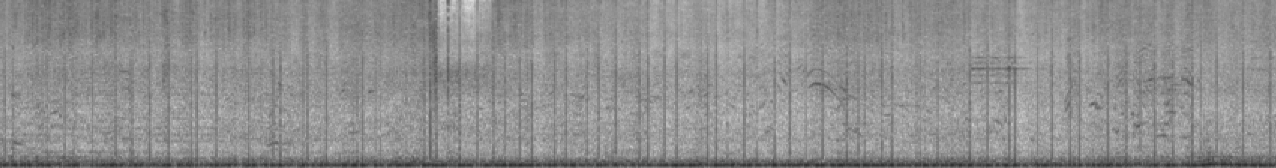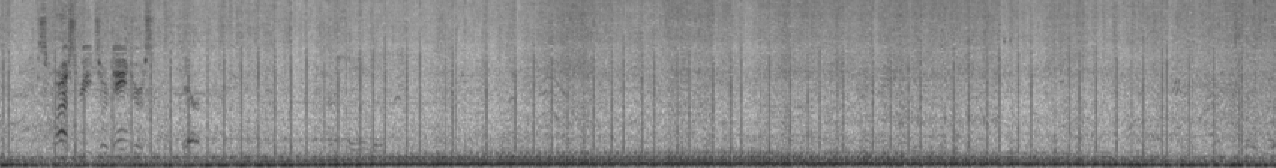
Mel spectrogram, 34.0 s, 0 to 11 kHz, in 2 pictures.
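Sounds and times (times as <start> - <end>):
car engine running: 0.0 - 34.0.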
